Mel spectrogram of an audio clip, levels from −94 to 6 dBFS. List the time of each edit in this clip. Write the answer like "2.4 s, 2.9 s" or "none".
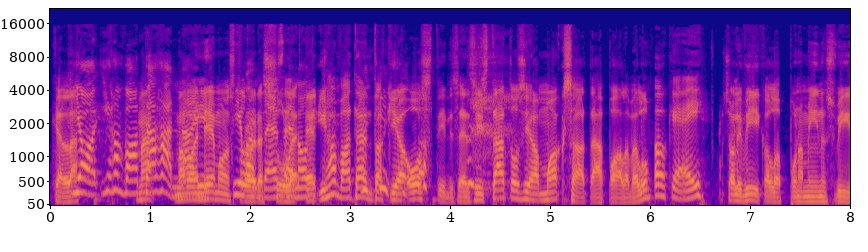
2.6 s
